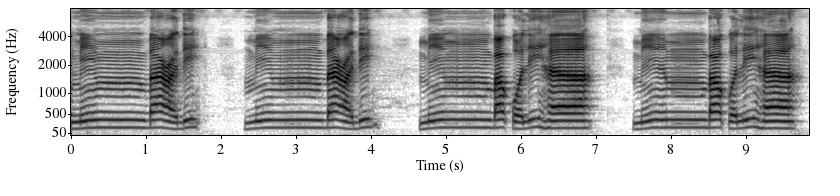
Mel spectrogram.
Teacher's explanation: نون ساکن اور تنوین کو میم سے بدل کر اخفاء کریں گے، یعنی غنہ کریں گے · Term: اقلاب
